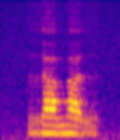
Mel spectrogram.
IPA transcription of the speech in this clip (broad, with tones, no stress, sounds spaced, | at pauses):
r a˨ β a˨ r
